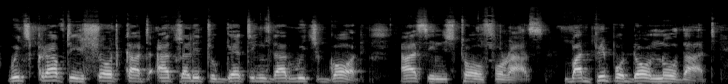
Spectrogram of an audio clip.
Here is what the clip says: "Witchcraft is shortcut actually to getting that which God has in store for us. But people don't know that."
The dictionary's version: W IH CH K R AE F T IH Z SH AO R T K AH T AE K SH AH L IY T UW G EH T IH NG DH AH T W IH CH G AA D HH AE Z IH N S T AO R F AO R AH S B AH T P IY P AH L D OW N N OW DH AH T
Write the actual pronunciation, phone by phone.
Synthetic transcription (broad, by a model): W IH CH K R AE F T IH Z SH AO R T K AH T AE K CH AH L IY T UW G EH T IH NG DH AH T W IH CH G AA D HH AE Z IH N S T AO L F AO R AH S B AH T P IY P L D OW N N OW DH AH T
